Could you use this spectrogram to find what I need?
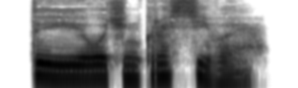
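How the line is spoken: Hoarse. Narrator (Russian): хрипло сказал Мэл

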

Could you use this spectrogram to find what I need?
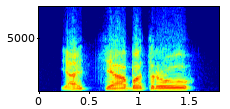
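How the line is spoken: Yelling. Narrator (Russian): орал боцман

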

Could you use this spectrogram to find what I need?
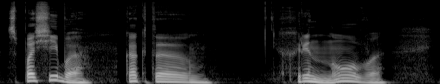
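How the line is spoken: Uncertain drawl. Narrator (Russian): неуверенно протянул я

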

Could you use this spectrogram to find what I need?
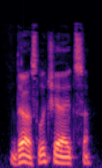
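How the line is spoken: Even, level voice. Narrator (Russian): ровным голосом сказал канцлер

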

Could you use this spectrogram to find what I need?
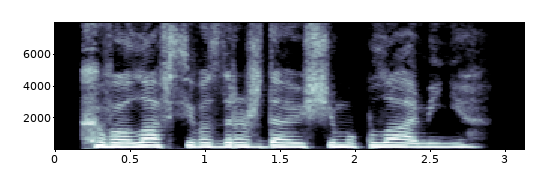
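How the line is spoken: Relieved exhale. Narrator (Russian): Облегченно выдохнула Делира

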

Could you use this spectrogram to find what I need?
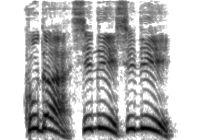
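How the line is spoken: Group shouting. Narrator (Russian): закричали игравшие

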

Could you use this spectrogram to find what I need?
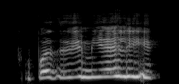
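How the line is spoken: Fearful whimper. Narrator (Russian): Проскулил тот, страшась смотреть на широкое лезвие

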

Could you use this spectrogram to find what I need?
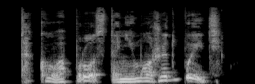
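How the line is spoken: Excited whisper. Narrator (Russian): Возбужденно зашептала Фатима, осознав масштаб произошедшего

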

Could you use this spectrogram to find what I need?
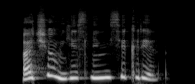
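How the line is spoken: Sweet angelic question. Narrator (Russian): спросила я ангельским голосочком

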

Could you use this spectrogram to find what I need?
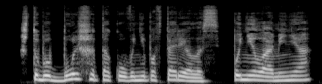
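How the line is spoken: Supervisor growling. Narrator (Russian): рыкнула супервайзер

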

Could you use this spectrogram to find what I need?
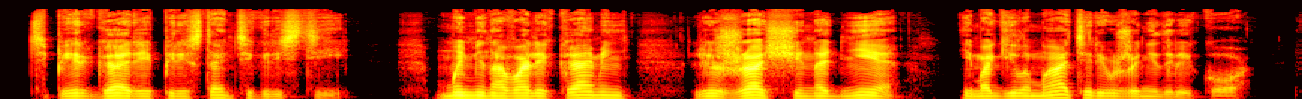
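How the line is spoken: Girl whispering. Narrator (Russian): девушка прошептала

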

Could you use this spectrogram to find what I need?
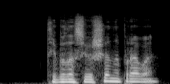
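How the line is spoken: Quiet. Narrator (Russian): тихо произнес он

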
